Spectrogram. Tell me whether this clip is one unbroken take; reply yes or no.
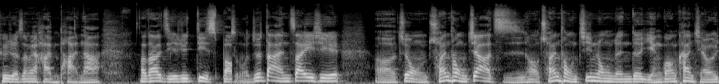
no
